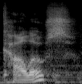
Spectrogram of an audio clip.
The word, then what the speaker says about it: Kalos: Apparently it's pronounced Kalos, which is gross and terrible, and I hate it, and I refuse.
